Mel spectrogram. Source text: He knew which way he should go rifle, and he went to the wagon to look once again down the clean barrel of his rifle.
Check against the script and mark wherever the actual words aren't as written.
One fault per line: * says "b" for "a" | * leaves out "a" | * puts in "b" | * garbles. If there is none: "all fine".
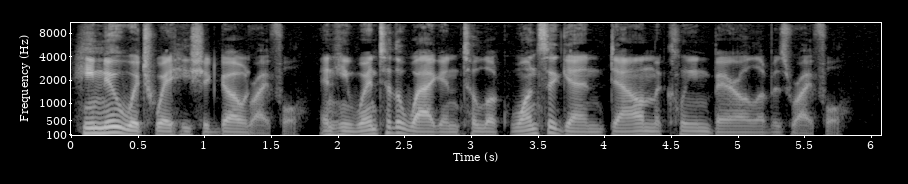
all fine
